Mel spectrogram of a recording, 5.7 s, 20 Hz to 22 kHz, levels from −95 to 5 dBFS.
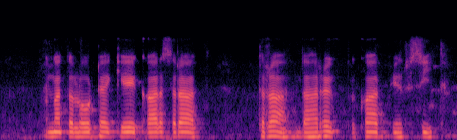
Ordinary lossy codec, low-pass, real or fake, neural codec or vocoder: Opus, 32 kbps; 7.2 kHz; fake; codec, 16 kHz, 8 kbps, FunCodec, trained on Chinese and English, 25 frames a second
